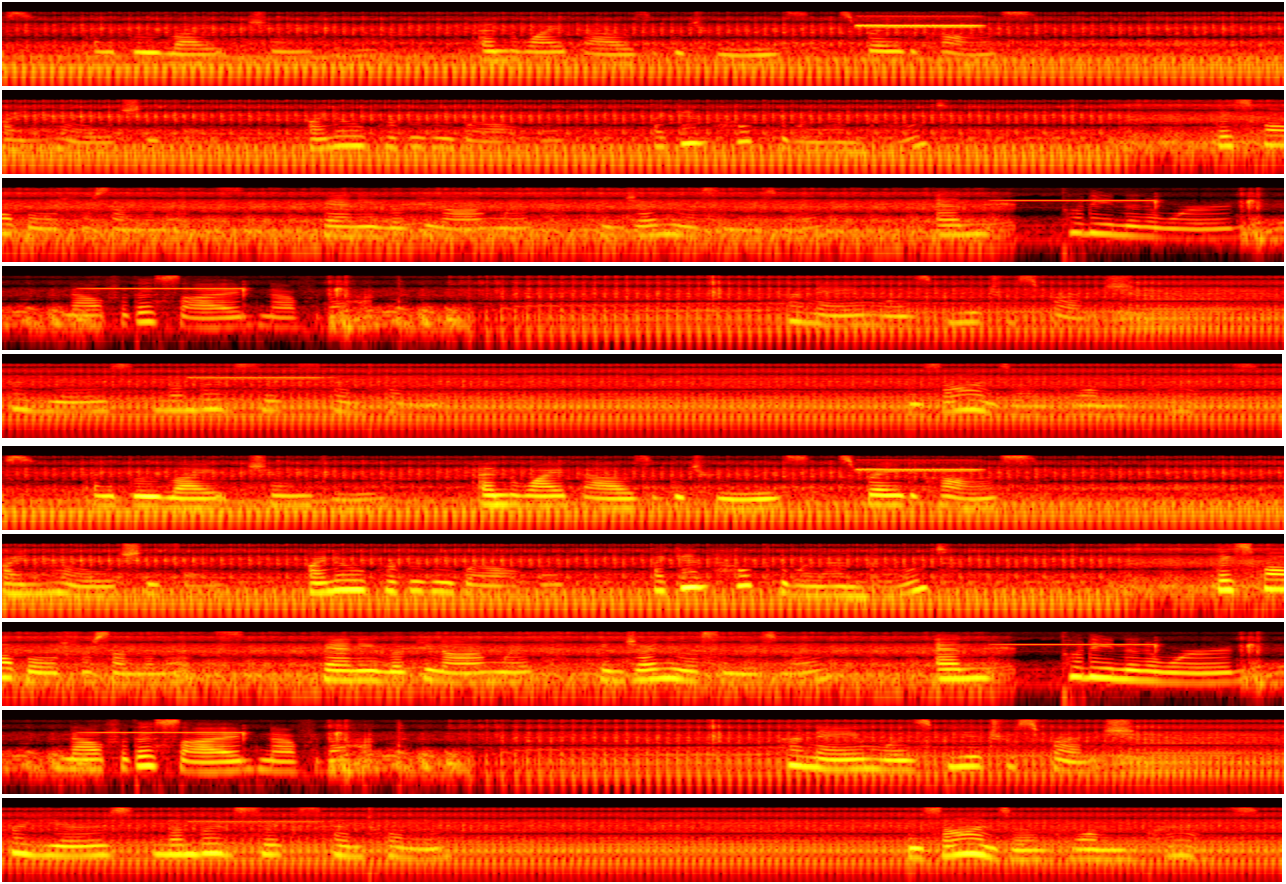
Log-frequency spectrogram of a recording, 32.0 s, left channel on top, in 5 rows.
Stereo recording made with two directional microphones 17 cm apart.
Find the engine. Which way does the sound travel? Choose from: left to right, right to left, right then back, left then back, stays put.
stays put.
